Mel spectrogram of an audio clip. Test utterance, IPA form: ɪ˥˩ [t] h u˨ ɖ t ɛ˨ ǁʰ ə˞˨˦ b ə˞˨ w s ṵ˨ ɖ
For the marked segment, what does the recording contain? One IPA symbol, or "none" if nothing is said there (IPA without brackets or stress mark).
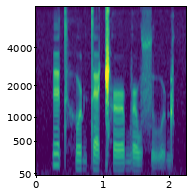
t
